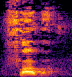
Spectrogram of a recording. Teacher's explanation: El aire no entra a la nariz y la M suena como una B. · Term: hiponasabilidad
